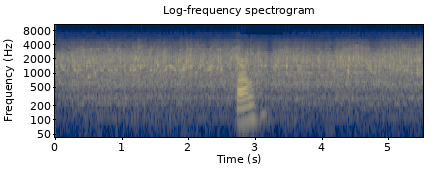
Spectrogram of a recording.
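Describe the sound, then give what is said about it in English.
Steady winter rain at Lake Colony hisses evenly throughout, a dense, unbroken wash of noise. About halfway through, a voice briefly asks a short question over it. “Just the rain.”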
